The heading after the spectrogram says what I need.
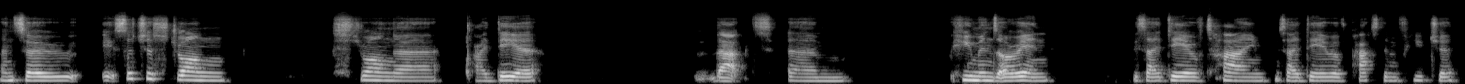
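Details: Woman who says she stutters, speaking during a live broadcast; stuttering.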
